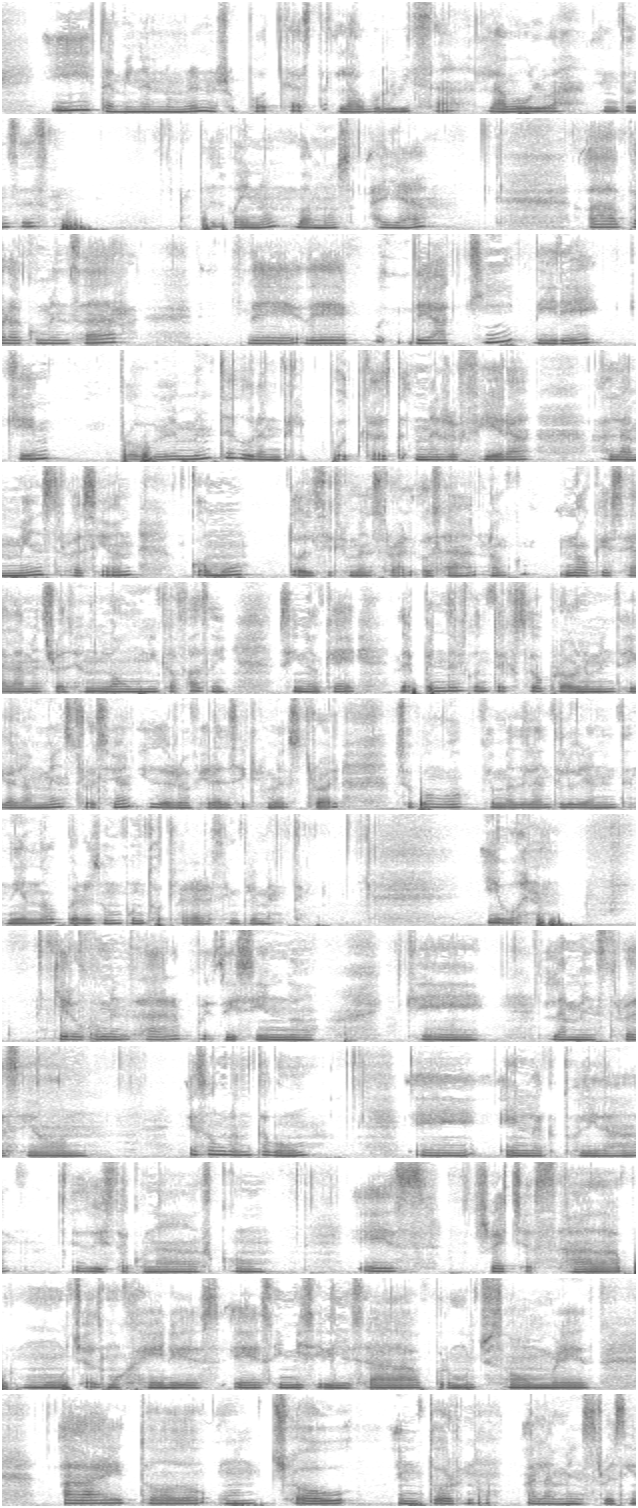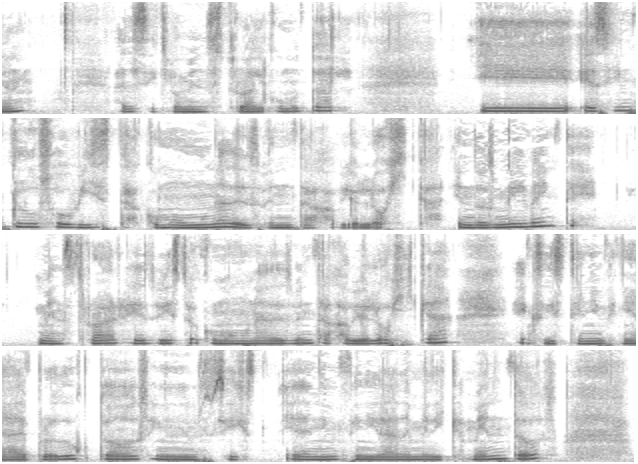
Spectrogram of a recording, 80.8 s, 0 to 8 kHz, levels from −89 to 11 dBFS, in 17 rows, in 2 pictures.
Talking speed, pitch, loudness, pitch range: 110 wpm, 195 Hz, -33 LUFS, 180-220 Hz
